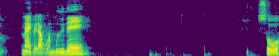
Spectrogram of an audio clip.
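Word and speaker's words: 胸: Cái này phải đọc là mune.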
